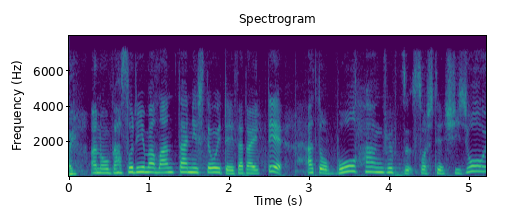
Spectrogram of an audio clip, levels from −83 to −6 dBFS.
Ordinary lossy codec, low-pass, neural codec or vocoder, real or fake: none; 7.2 kHz; codec, 16 kHz, 1 kbps, X-Codec, HuBERT features, trained on LibriSpeech; fake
